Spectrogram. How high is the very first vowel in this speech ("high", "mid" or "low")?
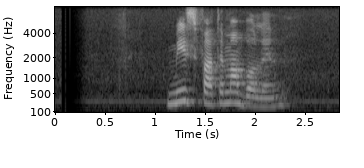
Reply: high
